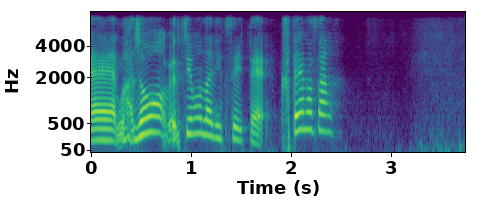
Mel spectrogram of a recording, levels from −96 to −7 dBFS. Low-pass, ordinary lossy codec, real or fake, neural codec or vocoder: 7.2 kHz; none; fake; codec, 24 kHz, 0.9 kbps, WavTokenizer, small release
